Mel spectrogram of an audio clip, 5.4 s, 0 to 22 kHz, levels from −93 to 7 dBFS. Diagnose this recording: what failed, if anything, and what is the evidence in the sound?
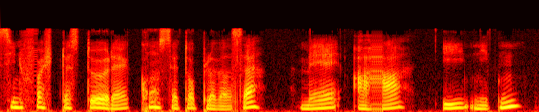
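The failure is concealed Bluetooth headset packet loss, on the wireless link between headset and phone, beneath the light grain of the mSBC codec. Three gaps are patched: 0.34 to 0.37 s, 2.29 to 2.32 s, and 3.73 to 3.82 s. The first two last about 30 ms and 23 ms. The third runs 90 ms, which fits a dozen lost packets. It becomes a buzzy tone held at full level. The receiver repeats the best-matching recent stretch of waveform. A slight warble follows as real speech returns.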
